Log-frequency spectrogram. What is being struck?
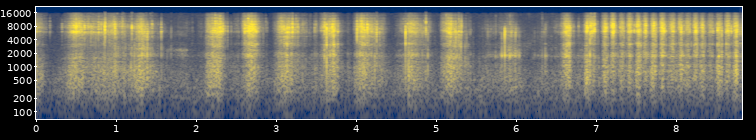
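Wooden maraca with a hollow body and loose filling.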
